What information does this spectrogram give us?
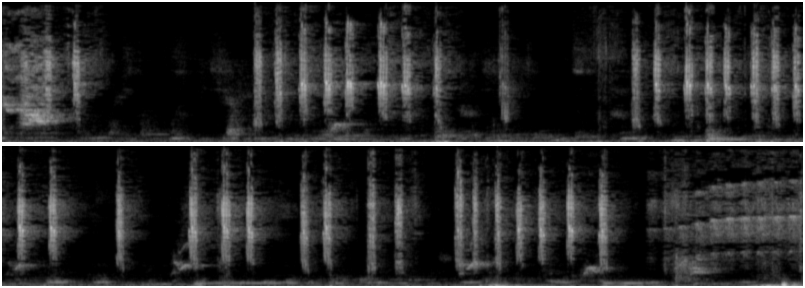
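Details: Javan cochoa lure call to provoke a rival: rapid volleys of piercing, high 'citt' notes, several per second, in short repeated bursts with brief gaps, accompanied by low hum and faint background sounds.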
